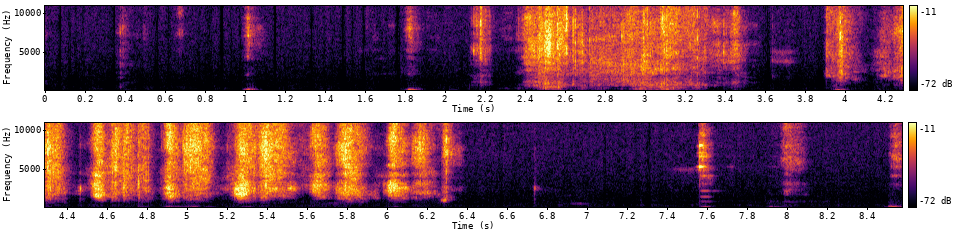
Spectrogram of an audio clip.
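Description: Faint handling sounds of dough balls being coated in sesame seeds in a bowl and set down: a few soft thumps, with stretches of scratchy rustling in the middle.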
